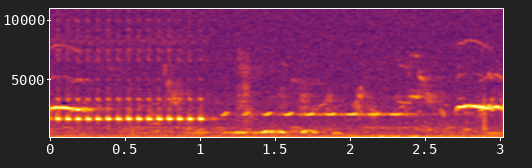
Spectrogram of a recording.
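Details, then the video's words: A crested barbet at Lower Sabie Rest Camp, Kruger National Park, gives a fast, even trill of about fifteen pulses a second for one second, then a long, thin, steady whistle with soft chirps behind. "Crested Barbet call / sound"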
